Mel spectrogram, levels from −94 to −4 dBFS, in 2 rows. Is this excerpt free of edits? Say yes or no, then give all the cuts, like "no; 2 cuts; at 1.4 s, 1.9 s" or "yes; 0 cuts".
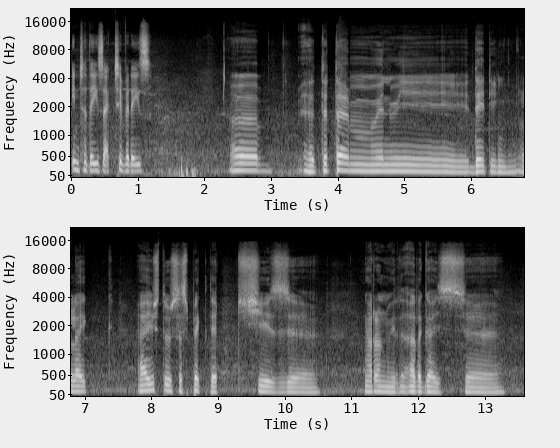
no; 2 cuts; at 8.9 s, 11.2 s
